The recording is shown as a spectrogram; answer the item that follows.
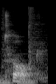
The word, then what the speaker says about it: talk: The L is there, but it's just really difficult. So we just say talk.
